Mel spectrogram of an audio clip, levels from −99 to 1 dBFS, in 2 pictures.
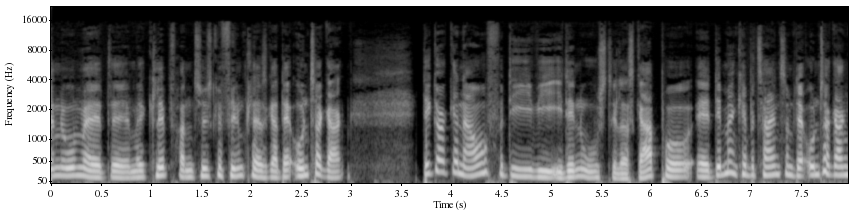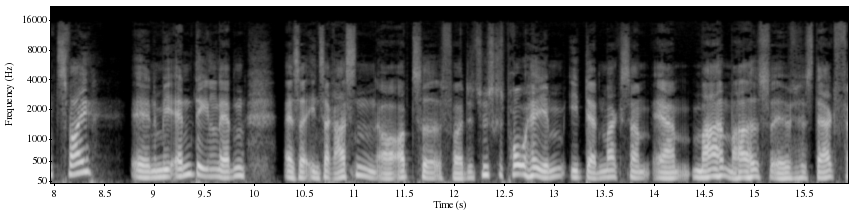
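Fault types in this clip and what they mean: No technical faults can be heard; the signal stays continuous and stable, with no disruptions to the audio path.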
